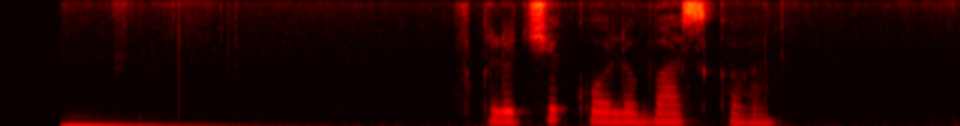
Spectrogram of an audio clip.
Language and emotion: Russian, neutral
